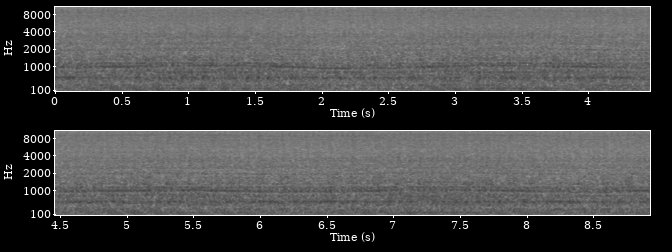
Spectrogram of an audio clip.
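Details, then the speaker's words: Subaru engine; steady idle with dense even rattle throughout, owner suspects early rod knock, unconfirmed. "If you have any input on what it sounds like, then please do, but I'm pretty convinced it's, early set rod knock."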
